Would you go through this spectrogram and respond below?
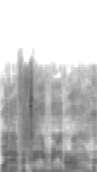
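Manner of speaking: very high, put-on southern belle accent. Playing a southern gal in a Superman bit, southern gal voice. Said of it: "Just a southern gal".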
